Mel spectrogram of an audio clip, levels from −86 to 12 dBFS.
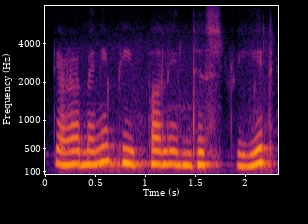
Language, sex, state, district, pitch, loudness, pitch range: English, female, Assam, Kamrup Metropolitan, 230 Hz, -16 LUFS, 220-240 Hz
